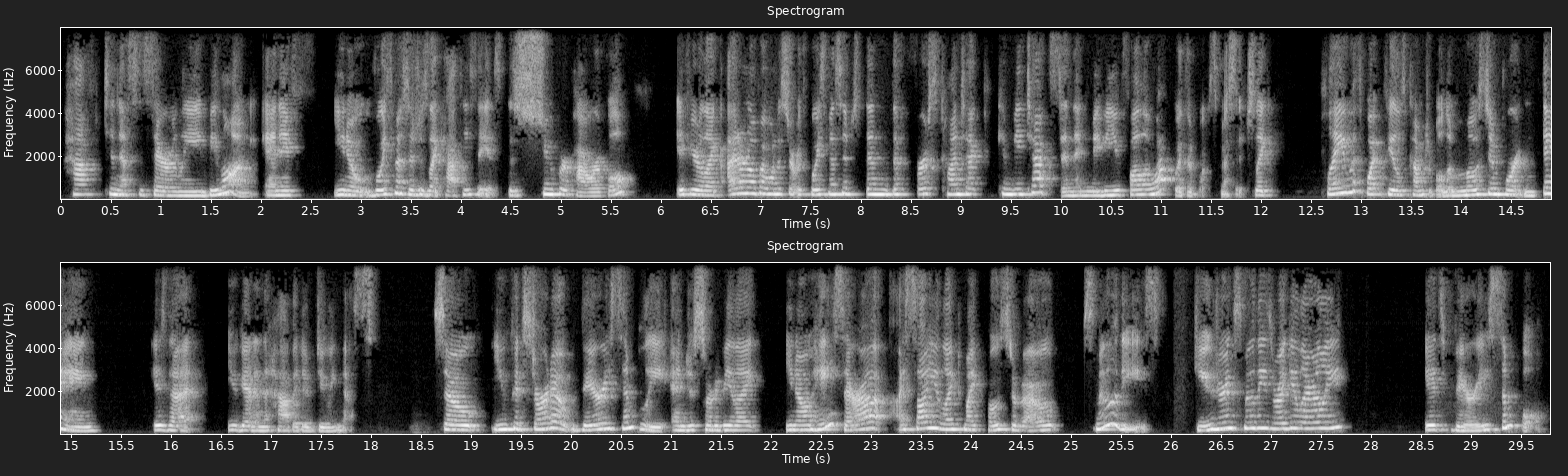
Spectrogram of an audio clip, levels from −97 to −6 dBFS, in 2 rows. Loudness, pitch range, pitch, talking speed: -20 LUFS, 205-245 Hz, 225 Hz, 200 wpm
